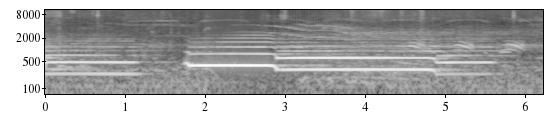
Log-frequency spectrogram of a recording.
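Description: Horn played in long held notes, stepping down and up between a few pitches, with two short breaks for breath: the horn call that summons Nara's deer to be fed.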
